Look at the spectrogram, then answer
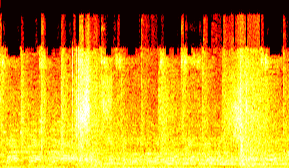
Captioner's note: people laughing hysterically; they laugh; gun clicks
